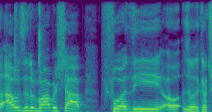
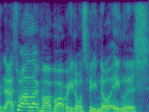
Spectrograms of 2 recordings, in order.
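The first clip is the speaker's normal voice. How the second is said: normal talking voice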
